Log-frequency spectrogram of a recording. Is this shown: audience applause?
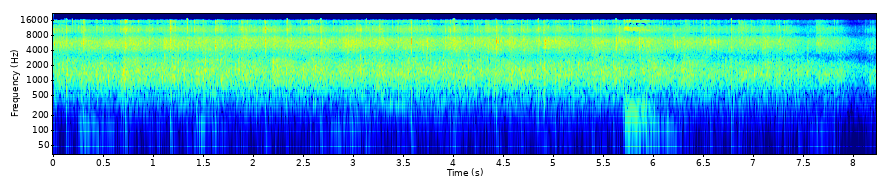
yes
